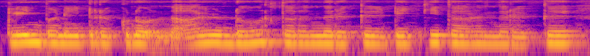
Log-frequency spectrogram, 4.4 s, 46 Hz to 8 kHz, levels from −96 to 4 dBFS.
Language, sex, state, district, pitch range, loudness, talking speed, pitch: Tamil, male, Tamil Nadu, Kanyakumari, 145-155 Hz, -17 LUFS, 135 wpm, 150 Hz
